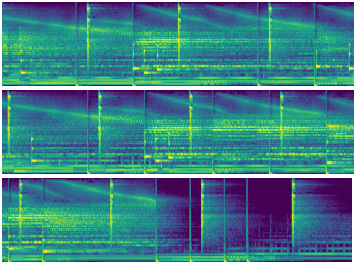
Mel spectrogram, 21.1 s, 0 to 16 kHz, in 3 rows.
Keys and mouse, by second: 4.4-6.1 drag, 7.0-8.9 drag, 7.9 l, 9.1 shift+d, 14.0 z, 14.3-15.4 drag, 16.2 middle click, 18.7 middle click, 20.4 middle click.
